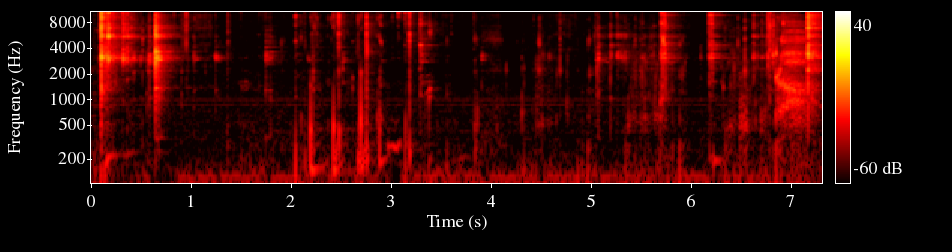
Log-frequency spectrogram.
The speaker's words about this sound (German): Und natürlich, und bevor wir mit Nummer 4 weitermachen, ein Schluck aus der Wasserflasche.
